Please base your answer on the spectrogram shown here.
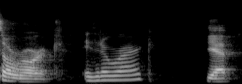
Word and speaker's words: O'Rourke: you say her last name i think it's o'rourke is it a roark yep okay so she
